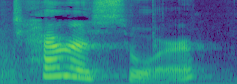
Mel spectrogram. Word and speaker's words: pterosaur: The P is silent. It's pterosaur. – Then why have it if it's silent? Why not just start T?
